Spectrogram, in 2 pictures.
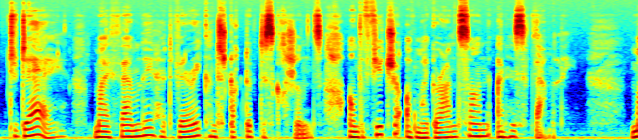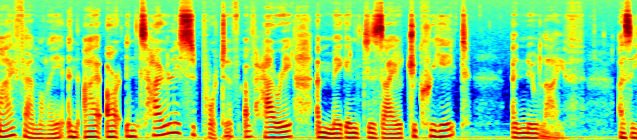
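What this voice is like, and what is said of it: Posh English old-lady Queen voice. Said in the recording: “in the Queen's English? ... I have the most fabulous English accent and I could talk like an old lady.”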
